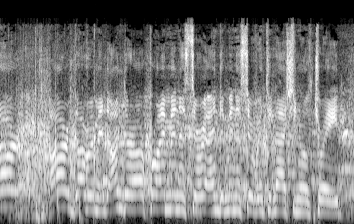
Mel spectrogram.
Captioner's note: some Applause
